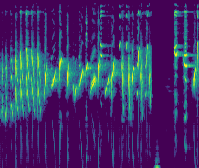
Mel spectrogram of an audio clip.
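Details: Lively European goldfinch singing, a quick chatter of high twittering notes and rolling trills, cut by a short silent pause near the end.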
